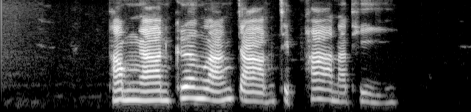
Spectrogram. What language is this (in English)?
Thai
